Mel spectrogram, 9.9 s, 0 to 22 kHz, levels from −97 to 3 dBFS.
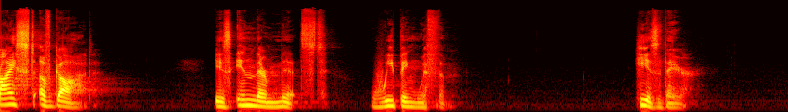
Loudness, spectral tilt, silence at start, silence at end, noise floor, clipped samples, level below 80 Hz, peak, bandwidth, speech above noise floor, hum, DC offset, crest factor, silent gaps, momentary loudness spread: -25 LUFS; -4 dB/octave; 0 s; 1.25 s; -80 dBFS; under 0.1%; -74 dBFS; -6 dBFS; 17 kHz; 56 dB; none; under 0.1%; 22 dB; none; 19 LU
